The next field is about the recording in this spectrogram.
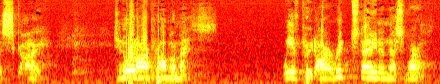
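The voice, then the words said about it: Northern Irish accent impression. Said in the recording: “he's from Ballymena somewhere. He's not Scottish, but that's my best impression.”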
